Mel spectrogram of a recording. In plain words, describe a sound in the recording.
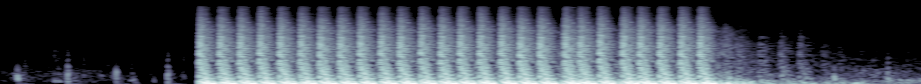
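A gun fires in a fast, loud burst.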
